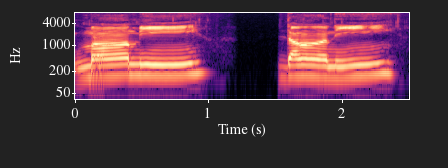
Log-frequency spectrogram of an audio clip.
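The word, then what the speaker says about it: Mamdani: Was that mandami or mandami? Uh I've heard it pronounced mami. Mom, dummy. Yeah, it's like mommy Donnie. Mom, Donnie, mommy, daddy, and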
